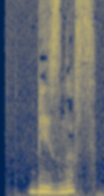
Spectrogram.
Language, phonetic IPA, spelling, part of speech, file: Russian, [ˈbʲiznɨs], бизнес, noun, Ru-бизнес.ogg
- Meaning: business (commercial activity; enterprise)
